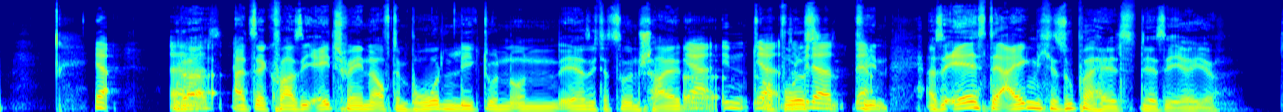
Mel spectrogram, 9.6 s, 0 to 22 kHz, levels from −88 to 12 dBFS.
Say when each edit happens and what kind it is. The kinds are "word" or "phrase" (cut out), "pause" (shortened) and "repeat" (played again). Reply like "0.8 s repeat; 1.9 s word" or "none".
5.1 s word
